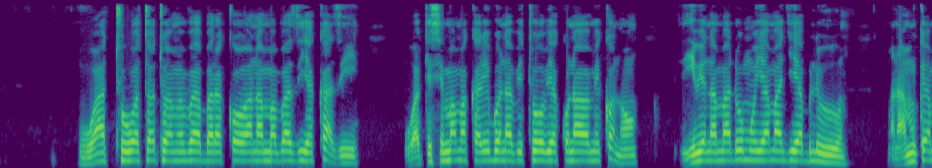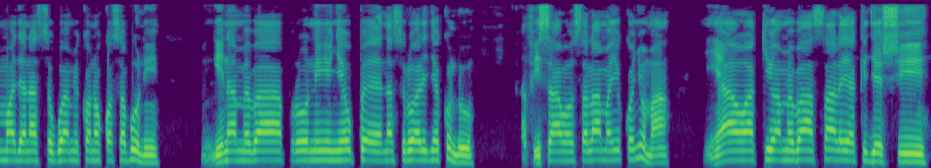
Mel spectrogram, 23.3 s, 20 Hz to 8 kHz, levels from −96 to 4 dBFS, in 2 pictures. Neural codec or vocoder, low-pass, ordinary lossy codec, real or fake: none; 7.2 kHz; MP3, 64 kbps; real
